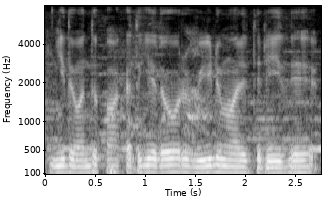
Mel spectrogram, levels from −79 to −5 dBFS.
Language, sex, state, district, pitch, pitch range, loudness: Tamil, male, Tamil Nadu, Namakkal, 115 Hz, 110-120 Hz, -13 LUFS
